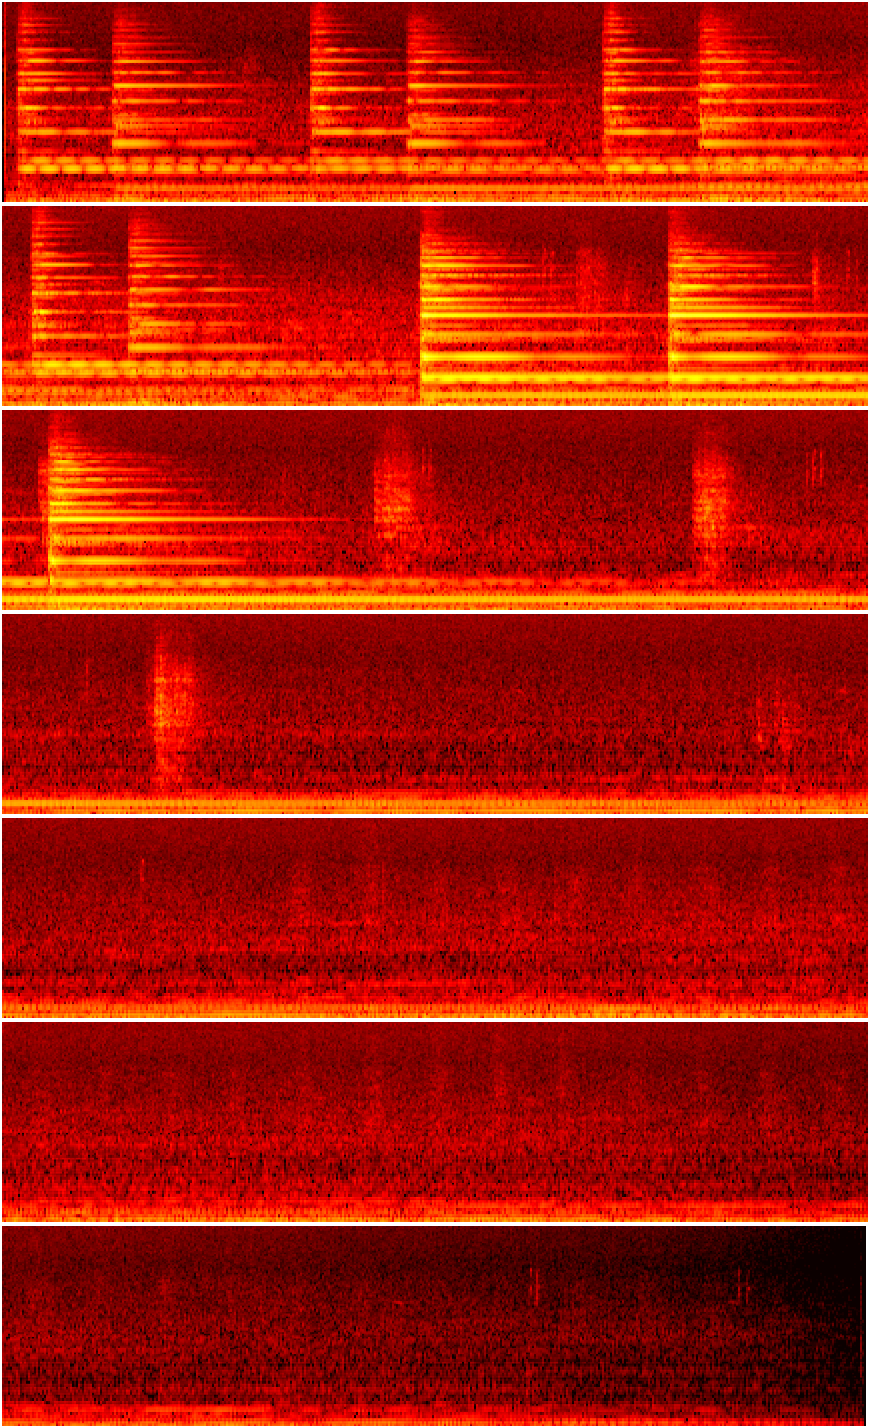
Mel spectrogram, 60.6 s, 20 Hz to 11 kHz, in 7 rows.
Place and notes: {"title": "kautenbach, saint-bernard church, bells", "date": "2011-08-09 12:56:00", "description": "At the Saint-Bernard church in Kautenbach on a windy summer afternoon. The sound of the hour bells of the church at 3 o clock reverbing in the valley and a nearby shovel from a street worker.\nKautenbach, Sankt-Bernard-Kirche, Glocken\nBei der Sankt-Bernard-Kirche in Kautenbach an einem windigen Sommernachmittag. Das Geräusch der Stundenglocke der Kirche um 3 Uhr hallt im Tal nach, und eine Schaufel von einem Straßenarbeiter.\nKautenbach, église Saint-Berard, cloches\nL’église Saint-Bernard de Kautenbach, un après midi d’été venteux. Le son de la cloche de l’église sonnant 15h00 se répercute dans la vallée et la pelle d’un ouvrier proche dans la rue.\nProject - Klangraum Our - topographic field recordings, sound objects and social ambiences", "latitude": "49.95", "longitude": "6.02", "altitude": "257", "timezone": "Europe/Luxembourg"}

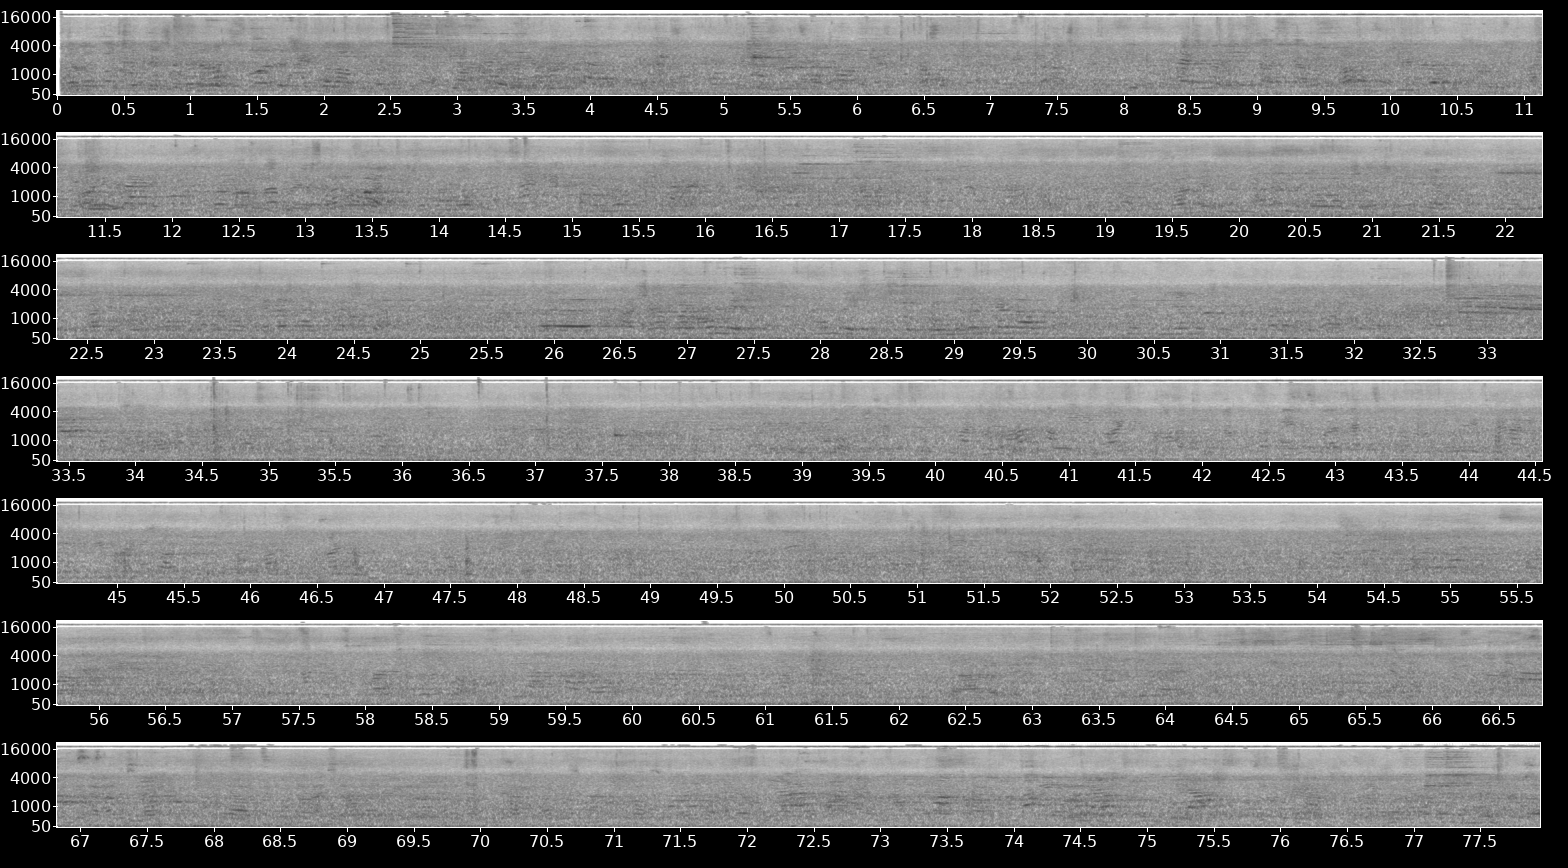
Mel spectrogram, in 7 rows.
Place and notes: {"title": "cologne, kalk, kalker hauptstrasse, arcaden shopping mall", "description": "aternoon in the shopping mall, different spoken languages, people on the central moving staircase, dense acoustic\nsoundmap nrw social ambiences/ listen to the people - in & outdoor nearfield recordings", "latitude": "50.94", "longitude": "7.00", "altitude": "43", "timezone": "GMT+1"}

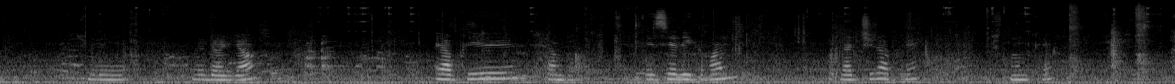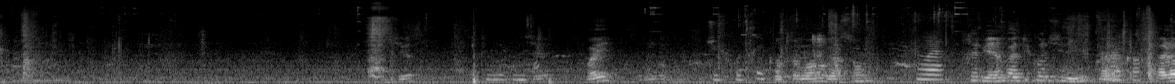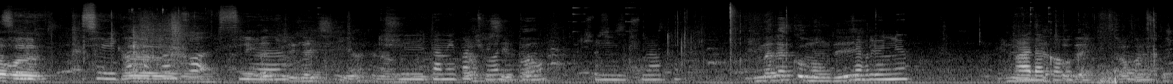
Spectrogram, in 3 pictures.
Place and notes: {"title": "Atelier d'horticulture, collège de Saint-Estève, Pyrénées-Orientales, France - Atelier d'horticulture, ambiance 1", "date": "2011-03-17 15:04:00", "description": "Preneur de son : Arnaud", "latitude": "42.71", "longitude": "2.84", "altitude": "46", "timezone": "Europe/Paris"}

